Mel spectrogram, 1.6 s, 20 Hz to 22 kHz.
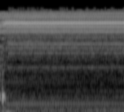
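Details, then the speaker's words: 2012 Hyundai Tucson automatic that cranks but won't start; fuel pump assembly removed and bench-powered. A steady hum with a gritty, uneven edge ("magaralgal") where it should be smooth, and the intake underneath looks worn (suspected, not confirmed): rough fuel pump whine. "Magaralgal na. Dapat pino lang yan."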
